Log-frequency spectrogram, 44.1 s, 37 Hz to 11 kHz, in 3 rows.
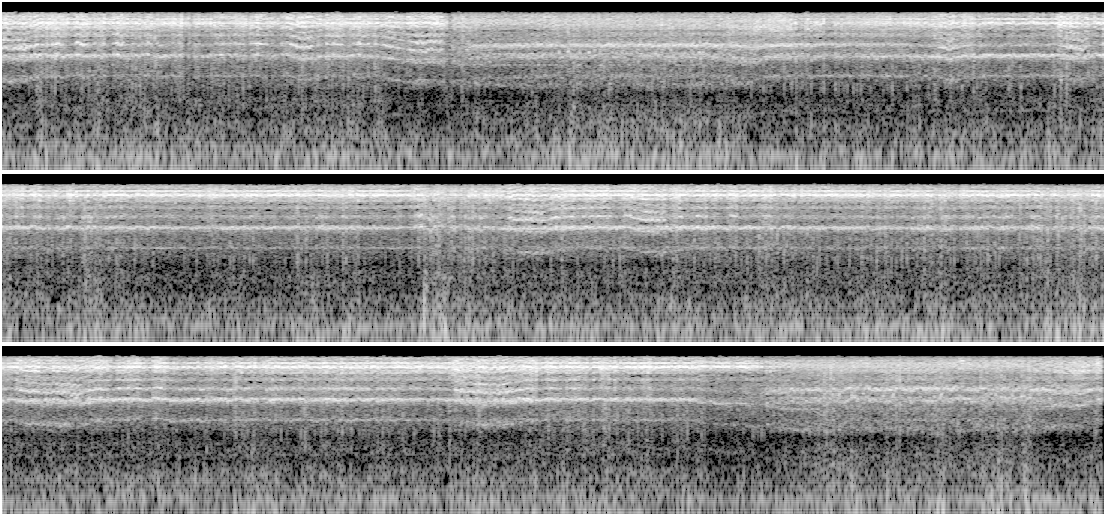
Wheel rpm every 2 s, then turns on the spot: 230, 230, 220, 190, 190, 220, 230, 230, 230, 230, 230, 220, 230, 230, 230, 220, 230, 230, 230, 220, 190, 200.
none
